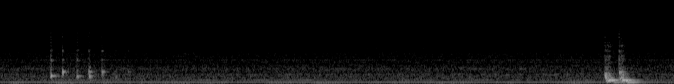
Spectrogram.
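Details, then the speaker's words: Emberton speaker playing an 80 Hz test tone: rough, buzzy, clearly distorted sound from a faulty front driver. The rear driver is fine. "เสียงแตกค่อนข้างชัดเจนเลยนะครับอันนี้เดี๋ยวเรามางัดตะแกงหน้าขึ้นดูกันครับว่าตรงไหนมีปัญหานะครับ"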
